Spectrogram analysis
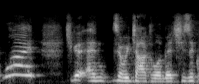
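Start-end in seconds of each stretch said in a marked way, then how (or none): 0.0-0.4 a sharp, very high disbelieving what; mimicking the friend's shocked reaction. Friend hearing he was fired, squeaking what very high.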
